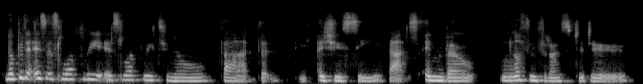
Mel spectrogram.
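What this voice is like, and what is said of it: Scottish accent. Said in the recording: “my lovely Scottish accent”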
